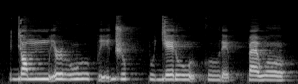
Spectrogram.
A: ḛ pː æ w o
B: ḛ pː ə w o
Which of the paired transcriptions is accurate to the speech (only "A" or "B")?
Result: A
